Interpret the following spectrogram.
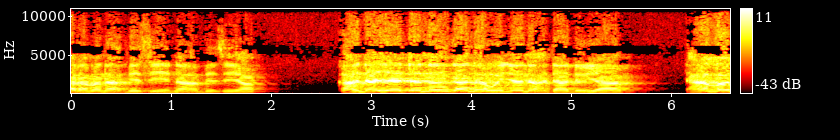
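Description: A monk's voice chanting Pali Buddhist verses in a steady, held recitation tone. The chant breaks briefly for a breath about two seconds in and again near the end.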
